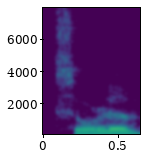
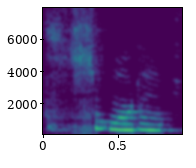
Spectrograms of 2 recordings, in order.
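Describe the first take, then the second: First: Said in the usual way. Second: Very high squeaky voice. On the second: Pretend. Repeats phrase, squeaky then normal.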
